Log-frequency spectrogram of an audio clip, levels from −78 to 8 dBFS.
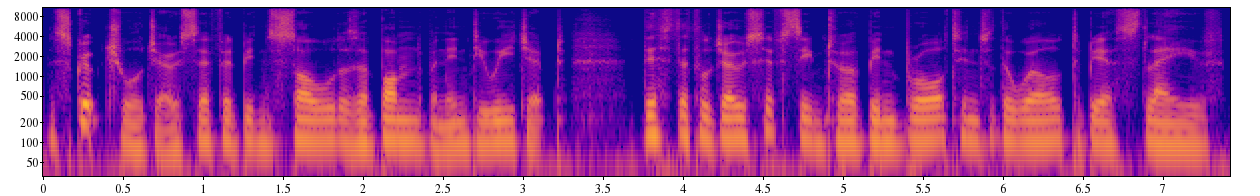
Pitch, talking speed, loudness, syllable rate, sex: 100 Hz, 210 wpm, -21 LUFS, 5.3 syllables/s, male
